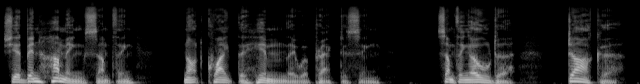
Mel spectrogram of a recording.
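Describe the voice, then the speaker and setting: Brief: male narrator, very low voice with expressive swings, measured and brooding, for scripted detective fiction. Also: vocal fry, husky, no echo, clean studio sound. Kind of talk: scripted first-person detective story narration.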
